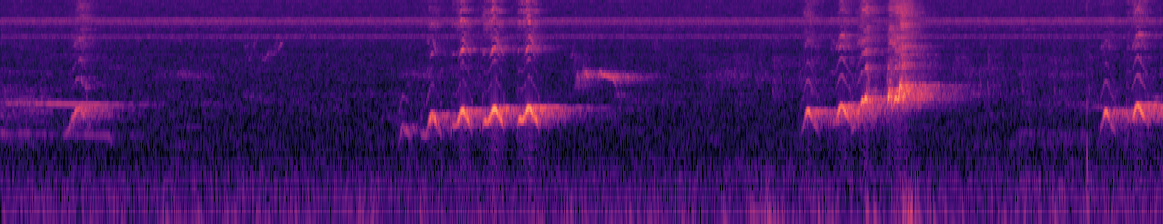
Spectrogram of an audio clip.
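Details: Wild bird calling in short phrases of quick stuttered notes, each phrase rising slightly, spaced a few seconds apart over low background rumble.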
